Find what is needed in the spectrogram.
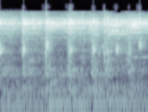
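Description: Heavy music with an electric bass guitar playing a low line, over a steady, high percussive tick about three times a second.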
